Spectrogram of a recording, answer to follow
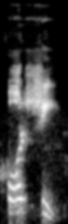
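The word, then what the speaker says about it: Forsch: he called it forsh it was a play on porsche p-o-r-s-c-h-e but the spelling was forge f-o-r-s-c-h and he pronounced his for she okay and um we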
